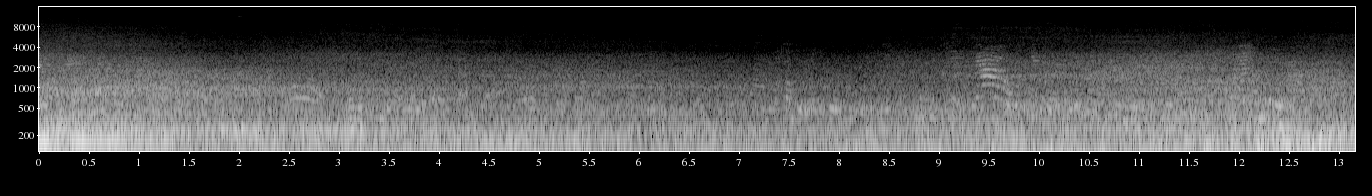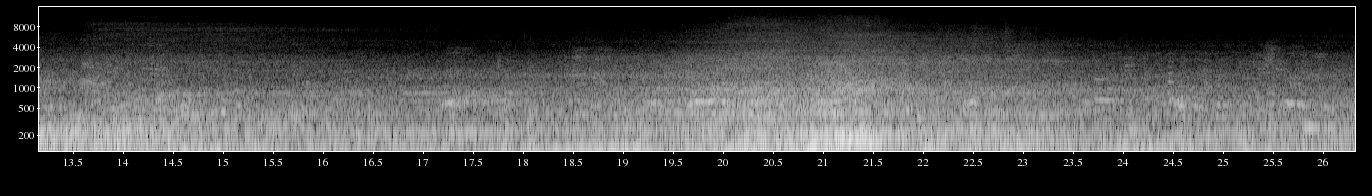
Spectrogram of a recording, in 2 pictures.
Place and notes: {"title": "neoscenes: Bondi Road bus stop at night", "date": "2009-11-21 14:57:00", "latitude": "-33.89", "longitude": "151.27", "altitude": "71", "timezone": "Australia/NSW"}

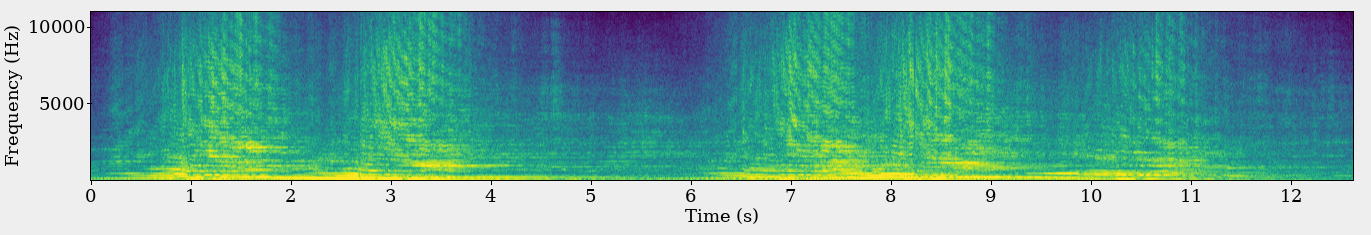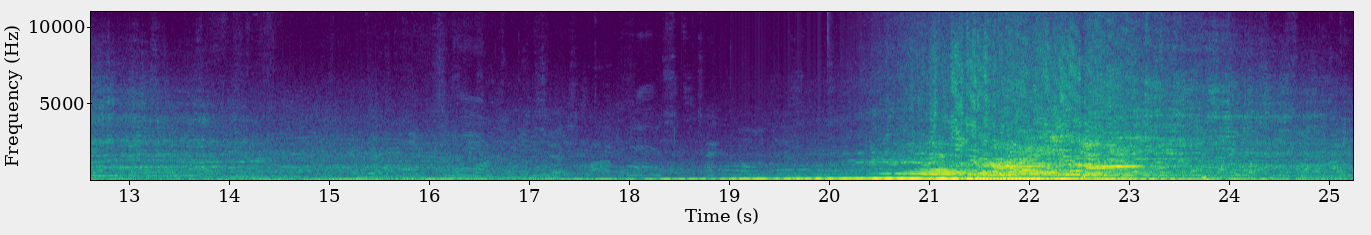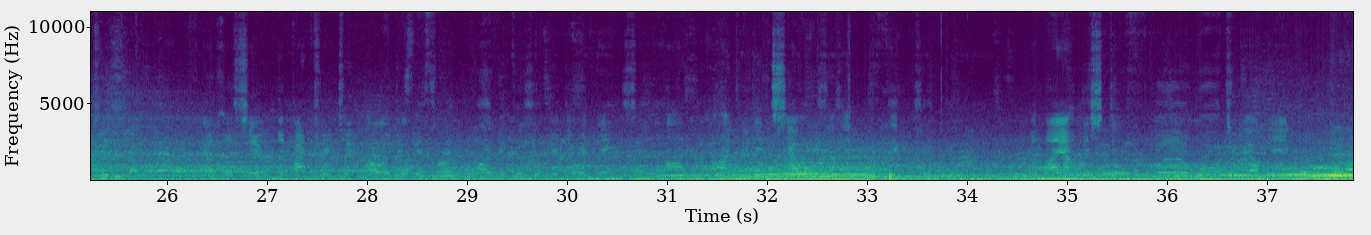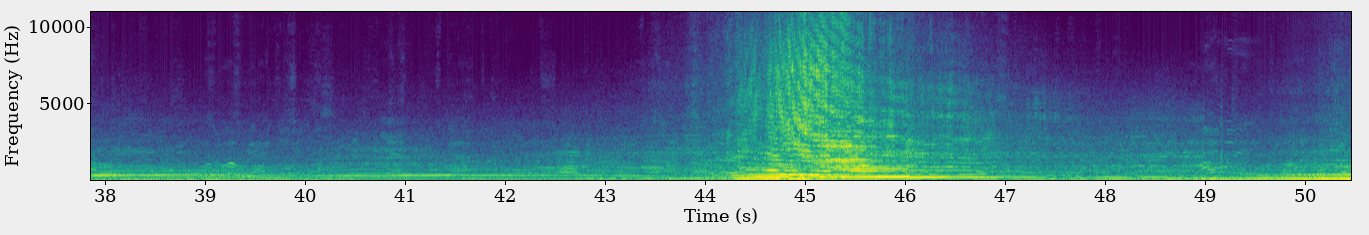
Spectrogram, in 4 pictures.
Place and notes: {"title": "Towcester, UK - british motorcycle grand prix 2022 ... moto grand prix ...", "date": "2022-08-05 09:55:00", "description": "british motorcycle grand prix 2022 ... moto grand prix free practice one ... dpa 4060s clipped to bag to zoom h5 ... wellington straight adjacent to practice start ...", "latitude": "52.07", "longitude": "-1.01", "altitude": "157", "timezone": "Europe/London"}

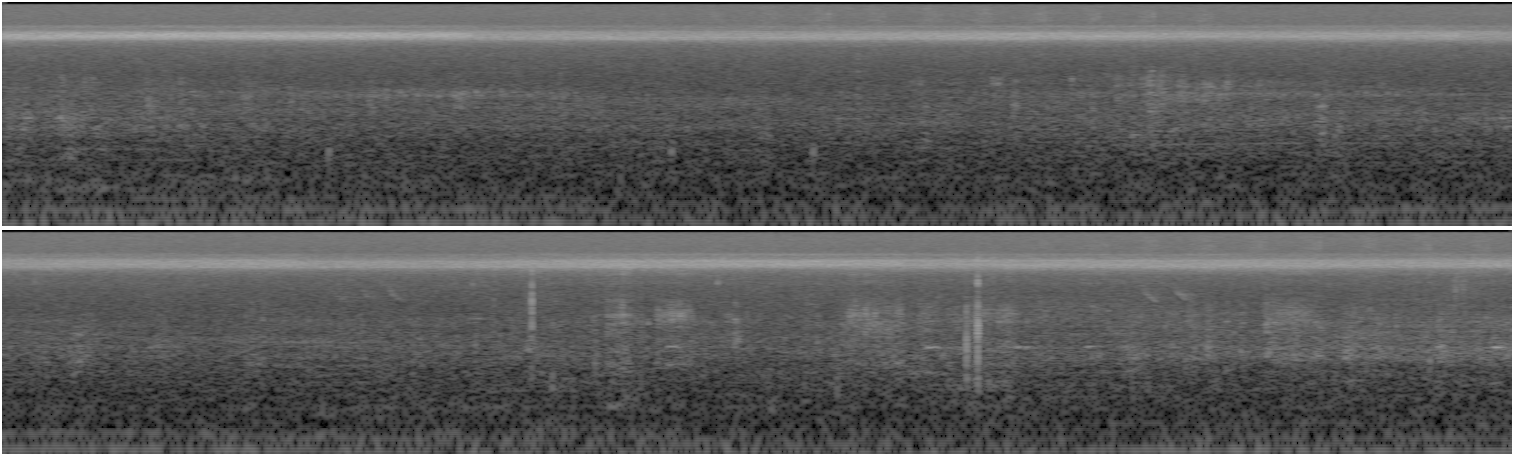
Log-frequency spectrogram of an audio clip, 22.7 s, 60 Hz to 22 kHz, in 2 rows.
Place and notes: {"title": "Unieszewo, Pole-Las - Distant village from forest", "date": "2009-09-14 17:32:00", "description": "Vilage sounds heard from far distance at begining of forest.", "latitude": "53.71", "longitude": "20.30", "altitude": "120", "timezone": "Europe/Warsaw"}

